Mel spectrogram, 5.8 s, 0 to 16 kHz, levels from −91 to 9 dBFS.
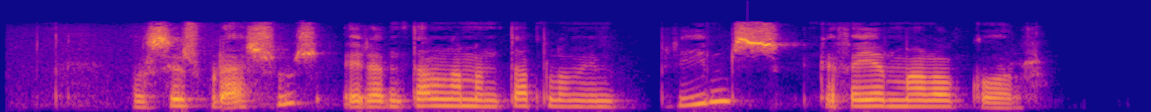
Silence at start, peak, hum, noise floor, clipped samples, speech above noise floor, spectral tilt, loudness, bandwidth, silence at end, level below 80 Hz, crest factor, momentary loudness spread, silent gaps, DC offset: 0.7 s; 0 dBFS; none; -46 dBFS; under 0.1%; 29 dB; -3 dB/octave; -15 LUFS; 7.8 kHz; 0.55 s; -64 dBFS; 18 dB; 14 LU; none; under 0.1%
